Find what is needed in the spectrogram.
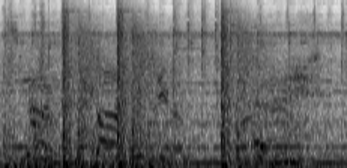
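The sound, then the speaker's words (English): Gunfire in a shooting video game as enemies attack on an island, with a few sharp, loud shots cracking out over constant game noise, and a voice briefly heard. “You always seem to be getting shot at. They're shooting at you too,”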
